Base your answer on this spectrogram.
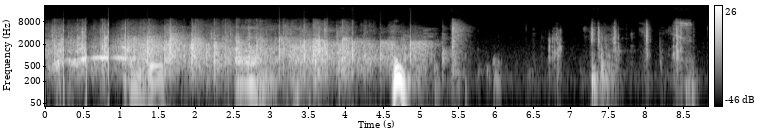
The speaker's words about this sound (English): Clap it up.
